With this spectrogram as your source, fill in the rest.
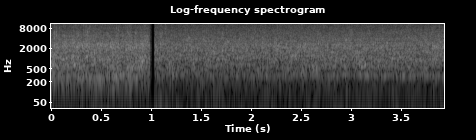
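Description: A water cascade in a forest stream in Bankhead National Forest, Alabama, rushes in a close, steady, full roar without pause.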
